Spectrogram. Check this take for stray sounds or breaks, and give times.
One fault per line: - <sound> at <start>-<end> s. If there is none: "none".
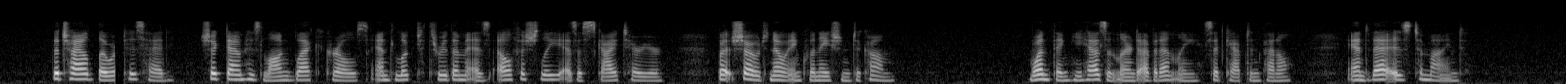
- dropout at 1.1-1.2 s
